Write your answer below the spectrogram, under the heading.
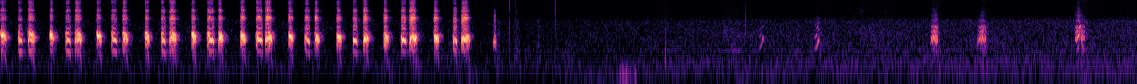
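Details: Female chukar partridge kept as a hunting decoy: rapid run of harsh, clucking chuk notes, about two per second, for five seconds, then silence broken by a few scattered single notes.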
